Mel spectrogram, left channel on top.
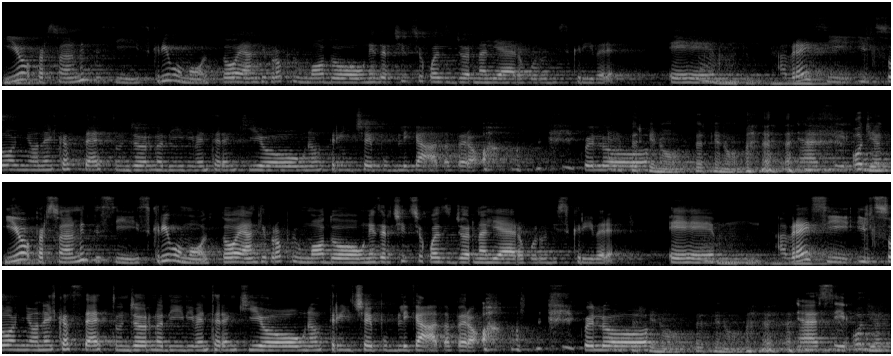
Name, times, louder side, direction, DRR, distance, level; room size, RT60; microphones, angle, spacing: voice 1, 0.0-6.1 6.7-15.4 16.8-17.3, right 6 dB, 85° right, 14 dB, 0.4 m, -32 dB
voice 2, 7.0-8.1 14.9-17.7, left 1 dB, 60° left, 6 dB, 1.1 m, -36 dB
14.0 x 12.0 x 4.6 m, 2.3 s
head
